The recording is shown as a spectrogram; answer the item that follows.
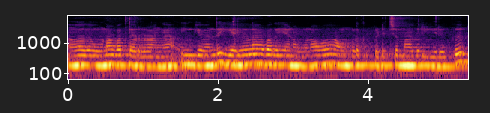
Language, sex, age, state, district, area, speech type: Tamil, female, 30-45, Tamil Nadu, Tiruppur, rural, spontaneous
